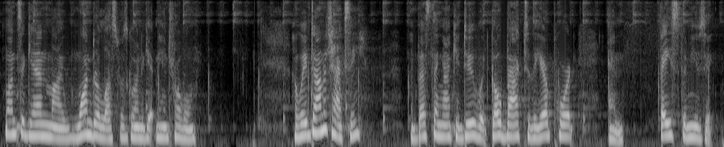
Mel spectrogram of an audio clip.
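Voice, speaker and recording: An older American woman reads her memoir like an audio drama, with theatrical expression and wry, amused asides. Her voice sits at an average pitch for a woman. Music plays faintly behind the narration. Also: a little mellow. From Houston, Texas, United States. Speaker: author reading her own memoir. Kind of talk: dramatized first-person storytelling narration.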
